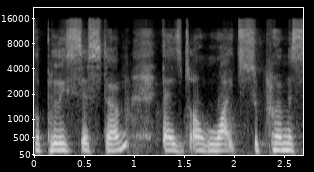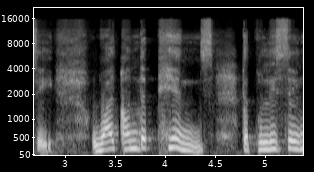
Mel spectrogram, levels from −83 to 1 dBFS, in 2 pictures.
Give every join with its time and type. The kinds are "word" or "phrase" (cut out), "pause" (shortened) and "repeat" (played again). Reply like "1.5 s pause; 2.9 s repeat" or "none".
1.5 s word; 3.5 s word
